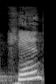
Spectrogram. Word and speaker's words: can't: these statements notice how the t in can't and shouldn't is not strongly pronounced you can't go shopping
